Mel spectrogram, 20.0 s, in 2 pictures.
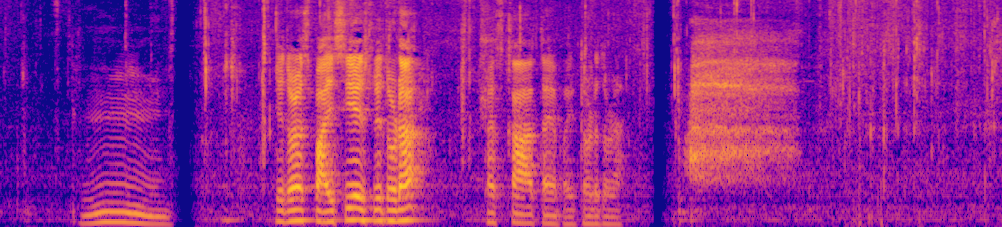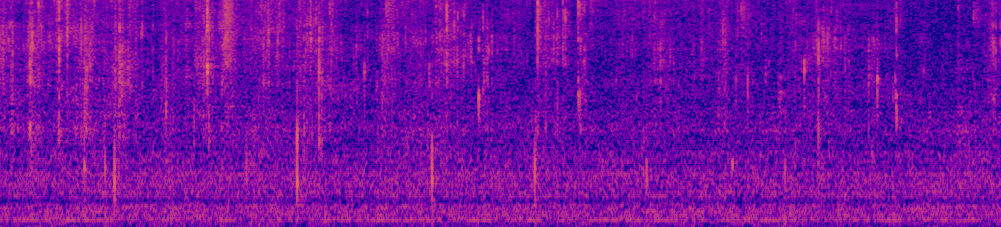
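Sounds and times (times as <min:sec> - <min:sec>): biting and chewing food: 0:01.9 - 0:03.1, 0:03.8 - 0:20.0.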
